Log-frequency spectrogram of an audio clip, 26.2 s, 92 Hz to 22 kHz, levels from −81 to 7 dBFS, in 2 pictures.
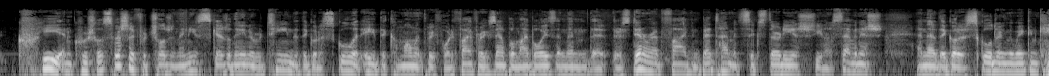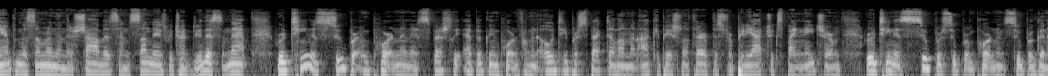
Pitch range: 100-115 Hz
